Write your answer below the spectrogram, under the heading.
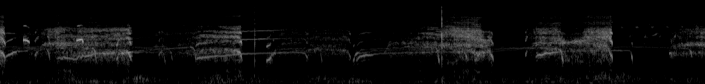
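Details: A falcon nest in the Barycz Valley at feeding: grating, noisy screeches about a second long, coming one after another with short breaks and faint background rustle.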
